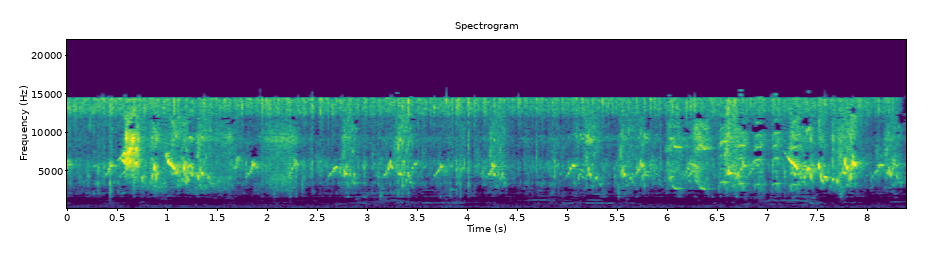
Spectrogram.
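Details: Morning birdsong in a Pakistani village, with high thin chirps and twitters scattered across the recording, several faint calls overlapping, and a steady background hiss.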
